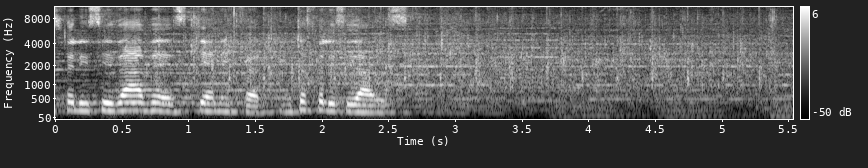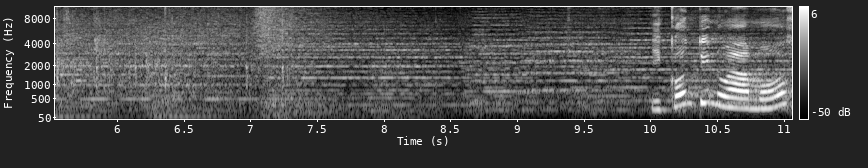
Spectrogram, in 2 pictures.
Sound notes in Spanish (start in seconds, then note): 3.1 aplausos de la audiencia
